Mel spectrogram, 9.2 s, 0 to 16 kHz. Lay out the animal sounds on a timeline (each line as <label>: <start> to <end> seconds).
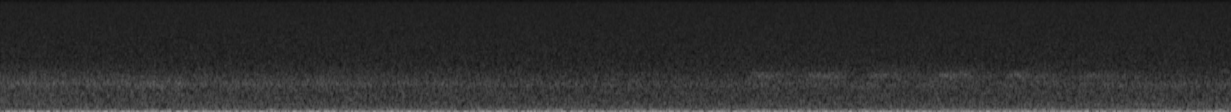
American Crow (Corvus brachyrhynchos): 5.4 to 8.4 seconds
